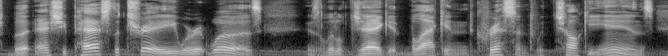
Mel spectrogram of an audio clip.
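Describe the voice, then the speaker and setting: A man reading a scripted horror story in a dramatic, measured way, pausing between phrases. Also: deep voice, slight background noise.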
